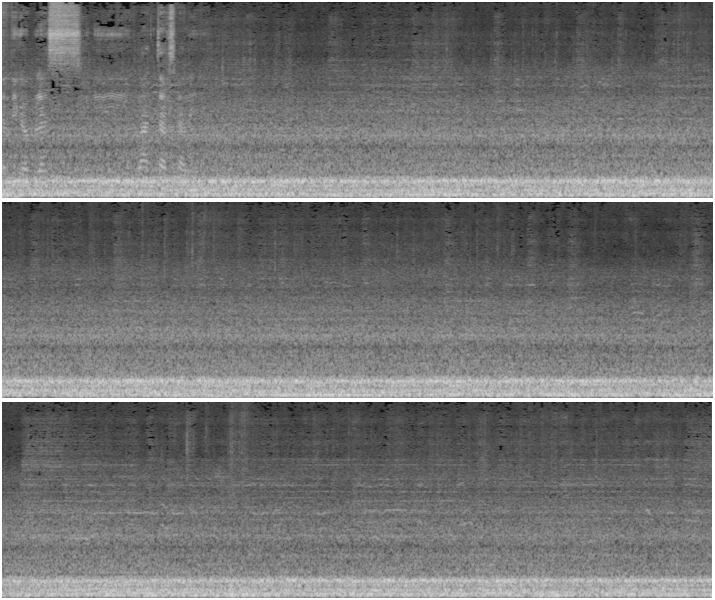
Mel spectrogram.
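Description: A car's engine hums steadily as it drives along a highway.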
